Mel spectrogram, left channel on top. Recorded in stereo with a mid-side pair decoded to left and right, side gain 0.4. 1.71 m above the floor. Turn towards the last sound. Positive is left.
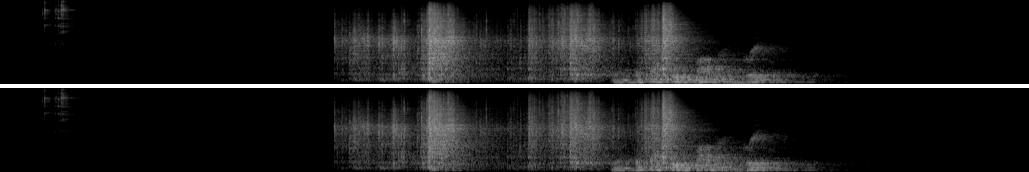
turn(degrees=-30)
